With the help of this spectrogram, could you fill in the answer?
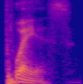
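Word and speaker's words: Puelles: How do you pronounce it? Pues? Oh, Guru's got you. Hold on. Wait. Pues, there he is. Yeah. Pues.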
